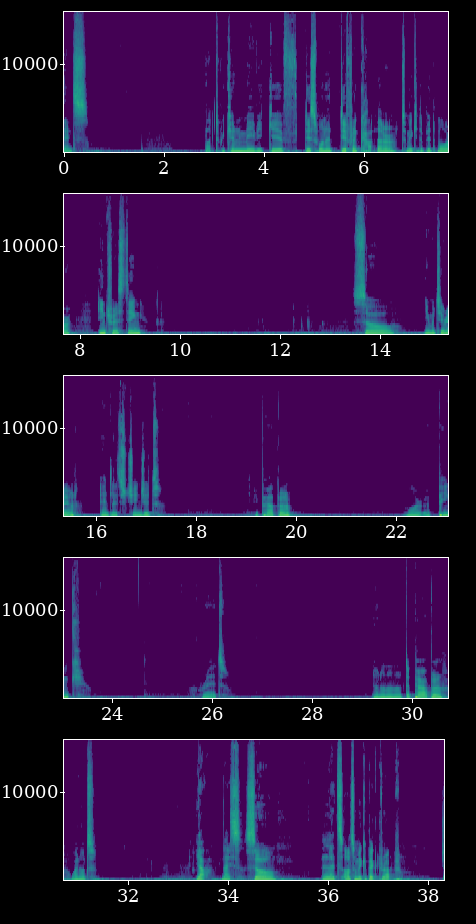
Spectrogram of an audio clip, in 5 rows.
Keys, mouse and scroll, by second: 1.2 click, 5.5 click, 9.5 s, 12.3 ctrl+z, 14.9-16.1 drag, 18.2 click, 20.1 click, 23.7 click, 24.7 click, 26.8 click, 31.0 click, 32.5-33.0 drag, 33.4-35.4 shift+middle drag, 35.5 click, 37.0 shift+a.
